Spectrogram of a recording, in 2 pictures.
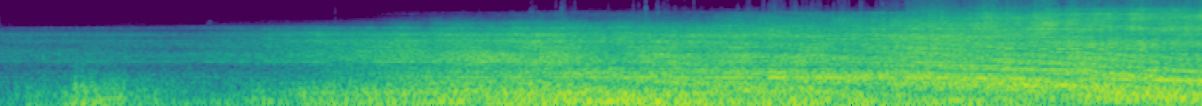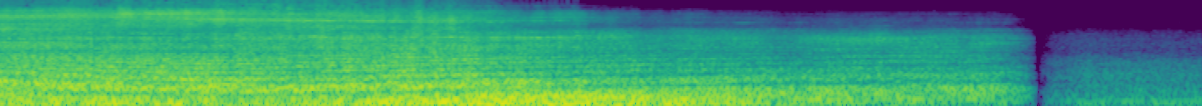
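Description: Delta twin-engine jet airliner climbing out and flying overhead: the engine noise builds over the first few seconds, stays loud while the plane passes over with a sweeping, shifting tone, then begins to fade as it moves away.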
